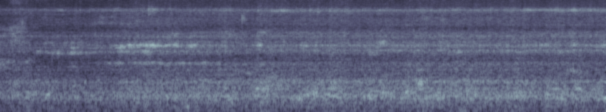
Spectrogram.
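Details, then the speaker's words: Whirlpool stacked washer agitating after replacing direct-drive transmission that leaked oil from a bad seal; soft steady agitation hum, faint whir, no knocking or grinding; new transmission quiet, no oil drip. "Ooh, hear that? That's quiet. That's the sound of a brand new transmission. Nice and quiet."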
